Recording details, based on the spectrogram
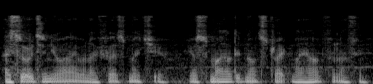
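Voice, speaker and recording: Very gravelly, brusque manor master. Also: male voice, mid-range voice, flat delivery, fast talker, darkish tone, soft background music. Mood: tender, intense. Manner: commanding, abrupt. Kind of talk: period radio drama acting.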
